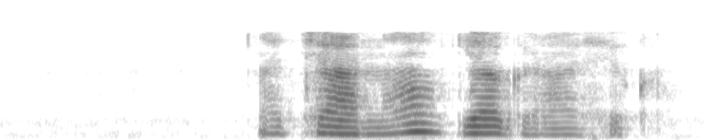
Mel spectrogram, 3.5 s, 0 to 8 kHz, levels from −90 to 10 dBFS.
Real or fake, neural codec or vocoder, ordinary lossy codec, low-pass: fake; vocoder, 22.05 kHz, 80 mel bands, WaveNeXt; AAC, 16 kbps; 7.2 kHz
